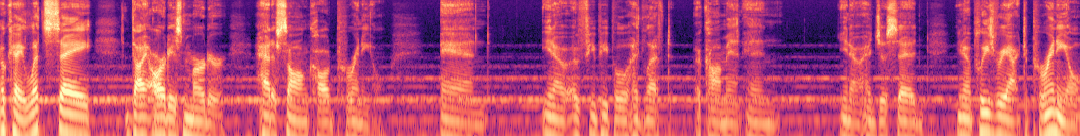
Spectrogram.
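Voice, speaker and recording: Clear music plays in the background while a man speaks at a fairly slow pace with long, frequent pauses. His voice is fairly low, with ordinary pitch variation. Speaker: music reaction youtuber. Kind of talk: commentary. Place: home room. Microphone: studio mic.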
